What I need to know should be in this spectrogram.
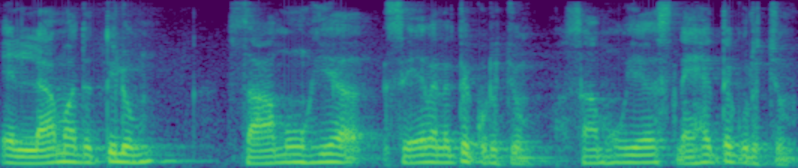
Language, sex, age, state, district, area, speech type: Malayalam, male, 18-30, Kerala, Kozhikode, urban, spontaneous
